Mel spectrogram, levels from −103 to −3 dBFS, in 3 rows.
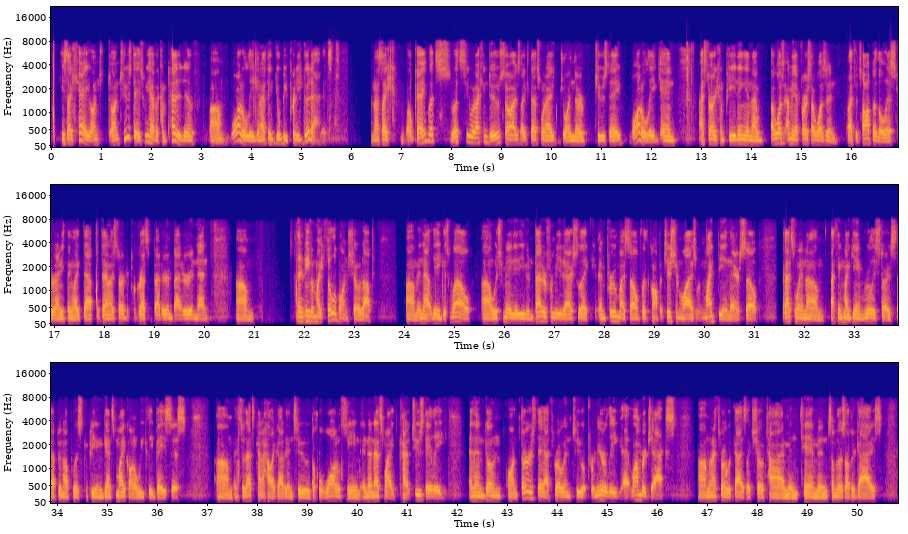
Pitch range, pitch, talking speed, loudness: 100-115 Hz, 105 Hz, 220 wpm, -23 LUFS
